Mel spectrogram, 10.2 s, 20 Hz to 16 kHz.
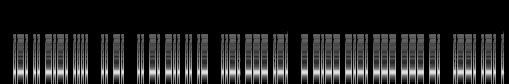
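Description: Morse code, heard as a keyed tone, about 30 wpm, 550 Hz. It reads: RICH IN INDIA FOR TYCOON PRE
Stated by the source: Morse news headlines at 30 wpm.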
